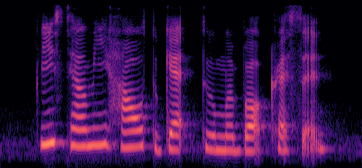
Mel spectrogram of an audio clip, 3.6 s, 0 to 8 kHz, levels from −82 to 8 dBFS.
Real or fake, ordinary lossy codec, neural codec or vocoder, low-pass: fake; none; codec, 16 kHz, 8 kbps, FunCodec, trained on LibriTTS, 25 frames a second; 7.2 kHz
